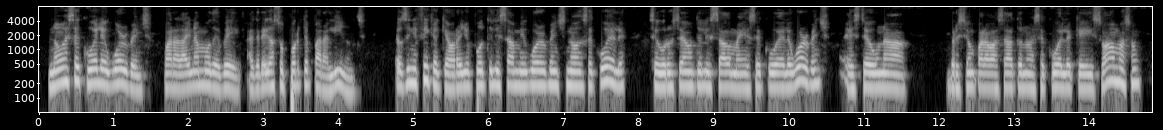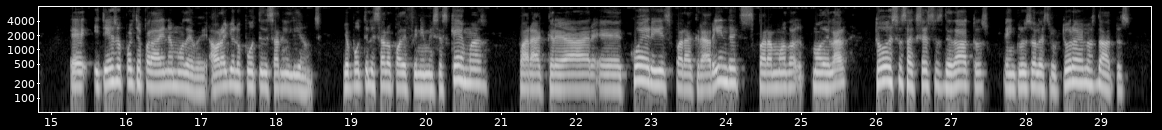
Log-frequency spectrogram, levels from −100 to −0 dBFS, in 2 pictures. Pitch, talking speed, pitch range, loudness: 170 Hz, 160 wpm, 160-185 Hz, -25 LUFS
